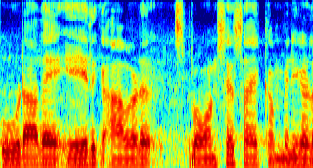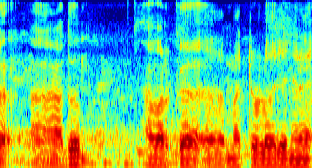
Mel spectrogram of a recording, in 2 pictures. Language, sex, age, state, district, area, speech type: Malayalam, male, 18-30, Kerala, Idukki, rural, spontaneous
